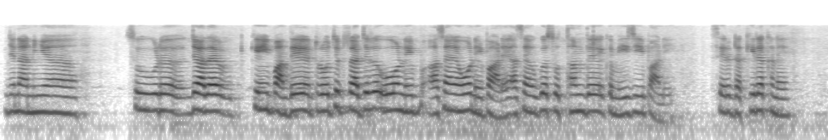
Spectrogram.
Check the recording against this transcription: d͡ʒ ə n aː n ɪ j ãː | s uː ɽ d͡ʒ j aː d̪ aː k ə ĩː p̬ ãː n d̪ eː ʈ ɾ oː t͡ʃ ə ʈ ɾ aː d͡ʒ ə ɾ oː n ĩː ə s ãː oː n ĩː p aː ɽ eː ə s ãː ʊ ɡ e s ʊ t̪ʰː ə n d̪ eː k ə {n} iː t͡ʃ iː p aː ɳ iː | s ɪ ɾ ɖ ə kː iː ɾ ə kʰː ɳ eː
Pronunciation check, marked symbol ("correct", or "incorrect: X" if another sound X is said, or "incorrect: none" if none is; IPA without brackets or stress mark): incorrect: m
